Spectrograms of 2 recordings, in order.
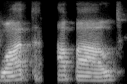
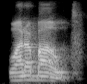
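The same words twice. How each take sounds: First: The t is pronounced as a clear t. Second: The t is pronounced like a quick r. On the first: The speaker calls it wrong. "instead of say" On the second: The speaker calls it right. "como si fuera casi que una T esta R"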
